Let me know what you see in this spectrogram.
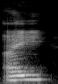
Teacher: ای میں یائے لین ہے، اس کو نرمی اور جلدی کے ساتھ پڑھنا ہے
